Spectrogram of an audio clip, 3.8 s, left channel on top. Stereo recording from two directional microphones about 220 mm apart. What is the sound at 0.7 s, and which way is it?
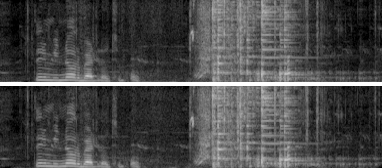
Speech, 15° right (ahead or behind).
